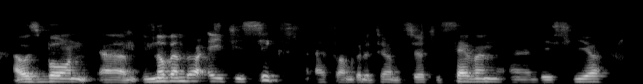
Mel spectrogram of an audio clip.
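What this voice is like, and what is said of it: French accent. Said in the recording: “as you probably guessed from the accent, I'm French.”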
